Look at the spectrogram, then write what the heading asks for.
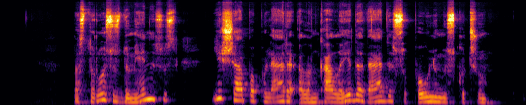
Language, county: Lithuanian, Vilnius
